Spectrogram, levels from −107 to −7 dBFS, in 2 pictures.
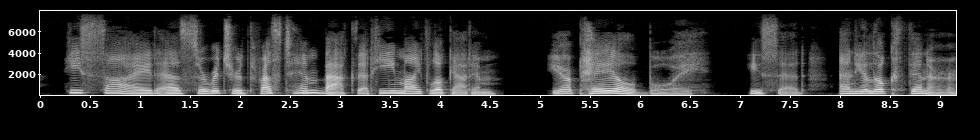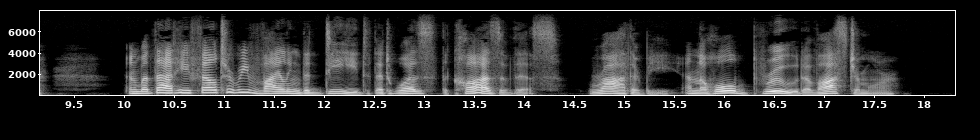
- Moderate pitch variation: No, wide, 5.9 semitones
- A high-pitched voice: No, medium, 160 Hz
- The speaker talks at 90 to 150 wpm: Yes, average, 145 wpm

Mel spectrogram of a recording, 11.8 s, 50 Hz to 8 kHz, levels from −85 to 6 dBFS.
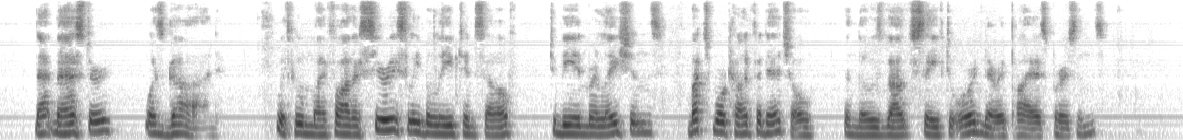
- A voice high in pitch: No, medium, 140 Hz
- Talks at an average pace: No, slow, 125 wpm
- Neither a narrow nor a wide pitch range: Yes, average, 3.7 semitones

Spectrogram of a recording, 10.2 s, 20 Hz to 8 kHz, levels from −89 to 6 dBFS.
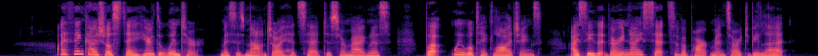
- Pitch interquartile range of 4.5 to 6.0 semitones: Yes, average, 5.1 semitones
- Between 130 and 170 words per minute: No, average, 190 wpm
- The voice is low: No, high, 200 Hz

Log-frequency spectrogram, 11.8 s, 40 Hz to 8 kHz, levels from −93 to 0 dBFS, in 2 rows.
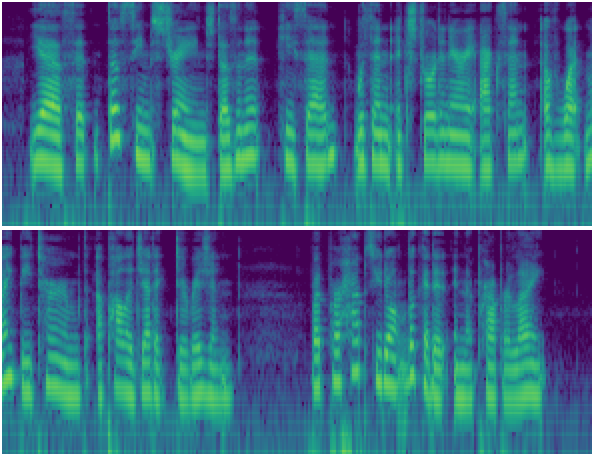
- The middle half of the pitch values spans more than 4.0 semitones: No, average, 3.2 semitones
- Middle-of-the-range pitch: Yes, medium, 175 Hz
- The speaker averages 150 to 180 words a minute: No, slow, 135 wpm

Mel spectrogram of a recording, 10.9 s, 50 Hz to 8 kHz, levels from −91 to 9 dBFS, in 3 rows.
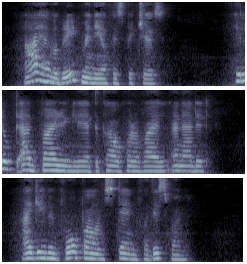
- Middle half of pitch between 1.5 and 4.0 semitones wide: Yes, average, 2.8 semitones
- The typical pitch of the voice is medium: Yes, medium, 175 Hz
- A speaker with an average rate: Yes, average, 155 wpm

